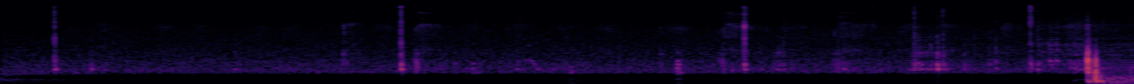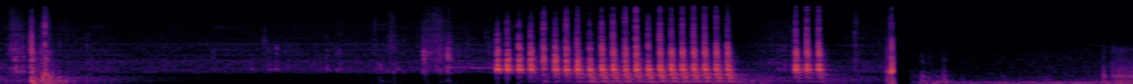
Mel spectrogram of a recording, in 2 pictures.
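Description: Pliers working through a thick rubber door seal: faint scattered snips and clicks, a low thud about seven seconds in, then a loud, fast buzzing rattle for about a second and a half around ten seconds in, and a sharp click after it.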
